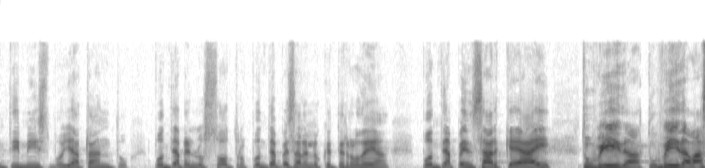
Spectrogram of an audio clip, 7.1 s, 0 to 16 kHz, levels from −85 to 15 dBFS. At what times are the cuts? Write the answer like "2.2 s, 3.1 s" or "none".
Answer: 1.8 s, 5.8 s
